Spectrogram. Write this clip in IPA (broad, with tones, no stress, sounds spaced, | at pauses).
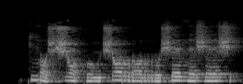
k i˥ ɾ ɔ˩ ʃ ʒ ɔ˥˩ k o˧ ŋ ʃ ɔ˥ r ɔ˧ r o˧ ʃ ɾ ɛ˥ ð ɛ˥ ʃ ɛ˥ ʃ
